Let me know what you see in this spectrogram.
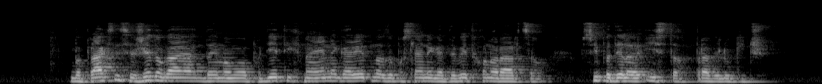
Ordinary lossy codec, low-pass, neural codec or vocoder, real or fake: none; 7.2 kHz; none; real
